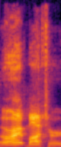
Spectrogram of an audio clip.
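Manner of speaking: big, loud, booming voice. The game master voices Edwin taking his turn, Edwin's booming voice. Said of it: "You hear Edwin's booming voice".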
